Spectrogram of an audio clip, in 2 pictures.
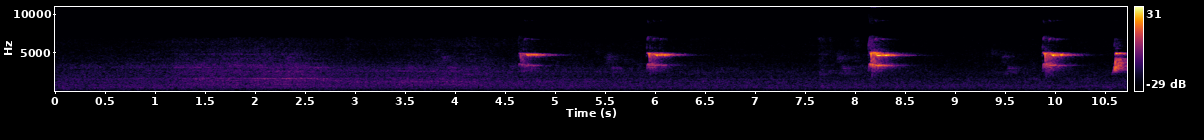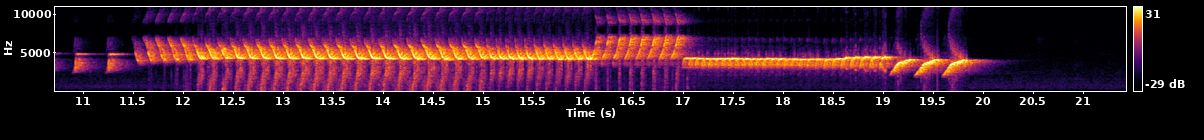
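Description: Belgian canary singing: a few separate chirps at first, quickening, then a loud, fast trilled song for about eight seconds that ends in a few quick downward-sweeping notes.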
